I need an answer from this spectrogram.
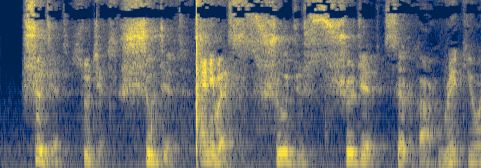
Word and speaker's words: Shoojit: But yes, starring those two, directed by Sergit, right? I believe so. I believe that's the proper pronunciation. Forget Sergit. Let me see the spelling again so we pronounce it right. Sanjit? Shoojit.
